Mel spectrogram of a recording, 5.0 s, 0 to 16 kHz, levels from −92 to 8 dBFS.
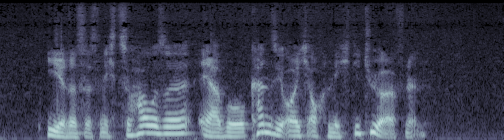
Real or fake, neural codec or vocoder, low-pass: real; none; 14.4 kHz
